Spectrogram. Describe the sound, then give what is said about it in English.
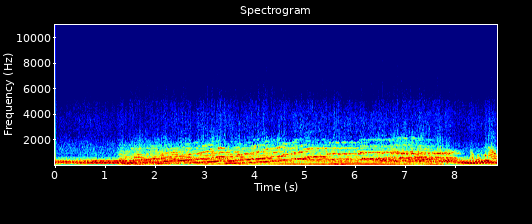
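A car engine roars at high speed as the car is driven hard north, racing the Limited train. Its pitch climbs steadily through rising harmonics as it accelerates, then drops and revs again near the end. The sound is loud and continuous, with no talking. “We're racing the Limited north. Drive. Drive like you've never driven before.”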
